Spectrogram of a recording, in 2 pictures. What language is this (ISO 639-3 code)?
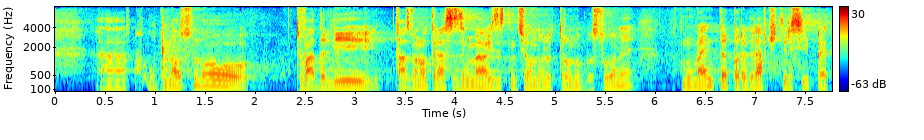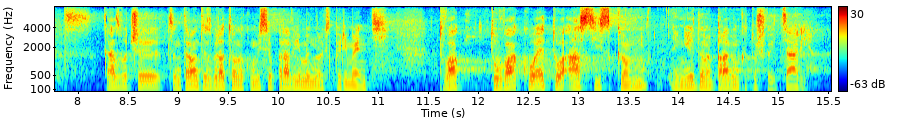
bul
